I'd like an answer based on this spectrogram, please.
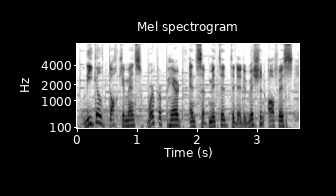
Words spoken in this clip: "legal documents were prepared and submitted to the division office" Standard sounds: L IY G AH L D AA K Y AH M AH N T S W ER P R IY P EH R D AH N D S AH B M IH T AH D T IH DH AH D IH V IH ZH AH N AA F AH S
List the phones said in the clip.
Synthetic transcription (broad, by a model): L IY G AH L D AA K Y AH M AH N T S W ER P R IY P EH R D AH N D S AH B M IH T AH D T IH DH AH D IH V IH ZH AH N AA F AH S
